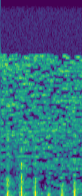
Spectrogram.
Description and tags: clapping hands with gloves on. I dunno, maybe these would make good soft impact sounds? *shrug*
